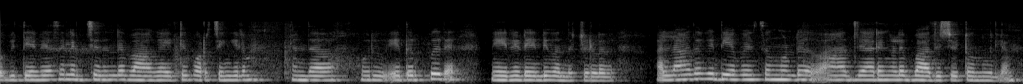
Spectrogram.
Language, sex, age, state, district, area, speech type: Malayalam, female, 18-30, Kerala, Malappuram, rural, spontaneous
